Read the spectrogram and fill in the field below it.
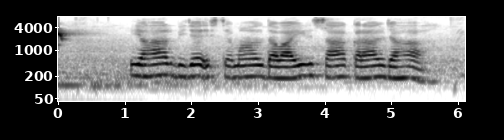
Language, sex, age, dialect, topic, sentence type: Magahi, female, 36-40, Northeastern/Surjapuri, agriculture, statement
